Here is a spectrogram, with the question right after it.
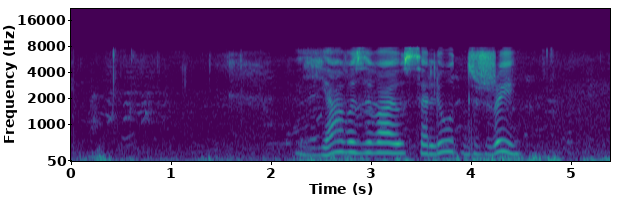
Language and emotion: Russian, positive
